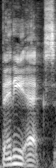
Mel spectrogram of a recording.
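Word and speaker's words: BNYX: This Benny X is how you pronounce the producer's name on Fafo, and he's I'm gonna look him up, man.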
